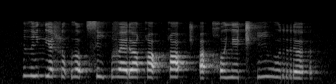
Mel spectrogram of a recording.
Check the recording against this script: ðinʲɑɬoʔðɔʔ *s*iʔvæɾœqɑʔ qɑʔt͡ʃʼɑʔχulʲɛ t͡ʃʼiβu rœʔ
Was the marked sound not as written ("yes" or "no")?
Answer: no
